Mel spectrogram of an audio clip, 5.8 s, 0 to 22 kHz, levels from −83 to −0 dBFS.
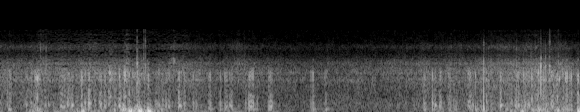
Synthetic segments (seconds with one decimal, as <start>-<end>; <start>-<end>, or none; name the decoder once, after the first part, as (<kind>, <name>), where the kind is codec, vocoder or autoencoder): none

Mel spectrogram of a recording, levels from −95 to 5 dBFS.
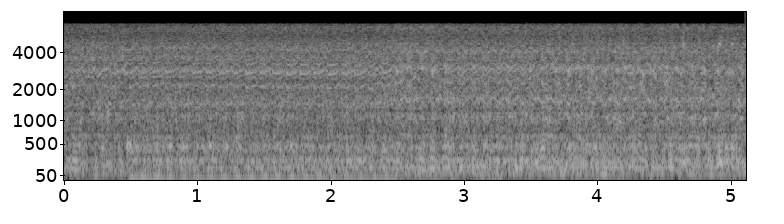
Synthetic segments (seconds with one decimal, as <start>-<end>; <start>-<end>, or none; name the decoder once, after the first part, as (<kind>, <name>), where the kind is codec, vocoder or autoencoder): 0.0-0.5 (vocoder, HiFi-GAN); 2.5-2.9; 3.5-5.1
